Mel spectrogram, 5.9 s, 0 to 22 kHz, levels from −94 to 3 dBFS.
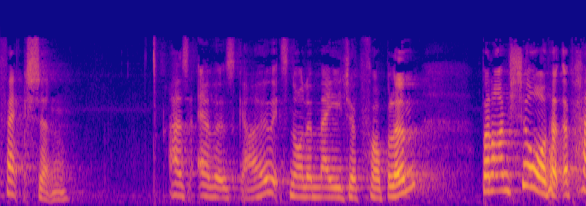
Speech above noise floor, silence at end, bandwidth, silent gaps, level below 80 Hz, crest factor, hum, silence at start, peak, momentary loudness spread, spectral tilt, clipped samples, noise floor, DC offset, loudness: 40 dB; 0 s; 10.5 kHz; none; -72 dBFS; 20 dB; none; 0.05 s; -4 dBFS; 14 LU; -4 dB/octave; under 0.1%; -64 dBFS; under 0.1%; -24 LUFS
